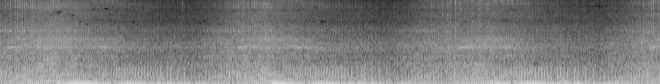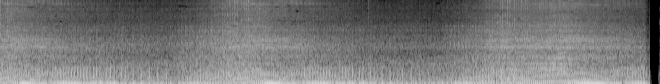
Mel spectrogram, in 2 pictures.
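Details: Suzuki Gixxer SF motorcycle engine noise problem: repeated throttle blips every two to three seconds with a tinny clatter that rises with revs; cause unconfirmed.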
